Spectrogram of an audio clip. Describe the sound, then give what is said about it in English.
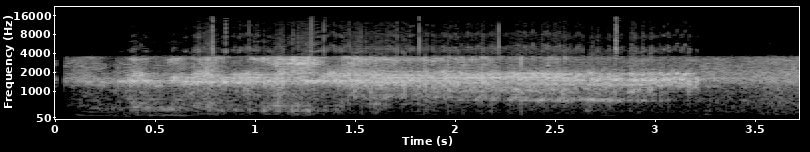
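A truck passes, heard from a front porch, a steady roaring hum with a slight whining tone that holds for about three seconds before dropping off. No one speaks. “What was that sound just there in the background? Was that like a jet or? That was like a truck.”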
